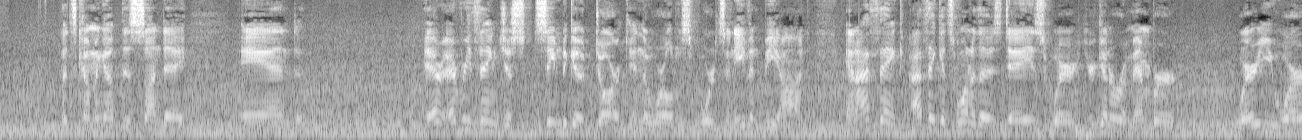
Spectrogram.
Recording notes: NOTE*: poor sound quality and background noise due to recording on the interstate.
